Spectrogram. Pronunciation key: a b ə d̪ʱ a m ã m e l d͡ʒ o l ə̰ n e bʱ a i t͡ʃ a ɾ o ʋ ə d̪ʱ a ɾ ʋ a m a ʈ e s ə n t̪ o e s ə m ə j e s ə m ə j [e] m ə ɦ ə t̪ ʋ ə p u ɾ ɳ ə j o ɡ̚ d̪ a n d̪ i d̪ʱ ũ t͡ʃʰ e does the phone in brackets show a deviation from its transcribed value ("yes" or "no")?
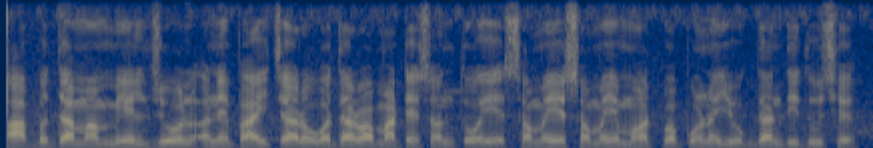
no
